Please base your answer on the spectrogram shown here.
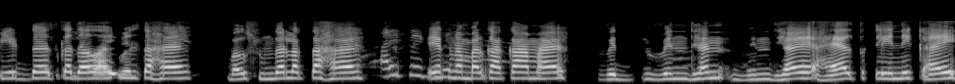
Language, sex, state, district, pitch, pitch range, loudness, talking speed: Hindi, male, Uttar Pradesh, Deoria, 275 Hz, 255-290 Hz, -16 LUFS, 130 wpm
